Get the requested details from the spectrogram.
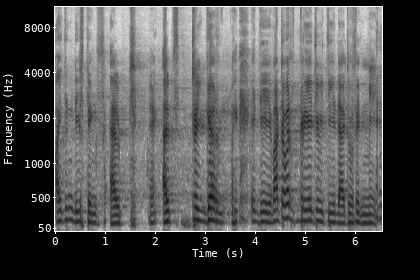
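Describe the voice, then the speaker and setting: A man with a Keralan accent speaks at a fairly high pitch with ordinary pitch variation. His fairly slow delivery has long, frequent pauses, with noticeable background noise. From India, Kerala (Mahe). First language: Malayalam. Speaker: novelist. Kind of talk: festival panel discussion.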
